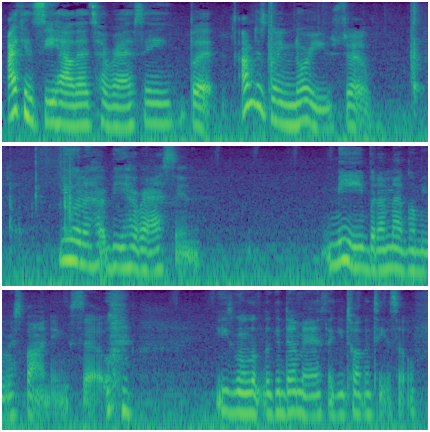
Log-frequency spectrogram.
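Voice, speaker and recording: A woman's voice: low-pitched, lively intonation, normal speed, long pauses, a little mellow, slight background noise, poor audio. A young woman from Barbados chatting bluntly and casually while doing her makeup for a vlog, dropping in slang asides. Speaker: beauty vlogger.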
